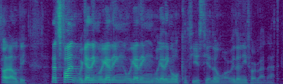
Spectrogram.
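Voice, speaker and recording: A slightly hoarse man who is losing his voice, thinking aloud in a halting, self-muttering way as he works through scripts on a live stream. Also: medium pitch. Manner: halting, restarting, muttering to himself. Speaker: game modder live streaming.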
